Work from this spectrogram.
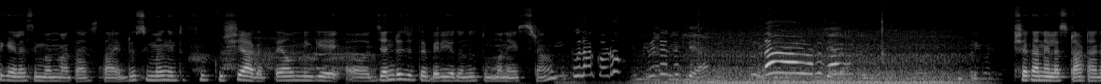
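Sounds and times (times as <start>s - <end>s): car idling: 6.3s - 10.0s.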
